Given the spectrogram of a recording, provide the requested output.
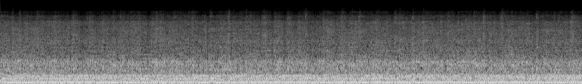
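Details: Freshly installed 568 cubic-inch big-block Chevrolet in a Chevelle with Jerico 4-speed manual, first start after install, came up to temperature well. Deep, even V8 idle with steady low burble, no knocks or ticks; normal warm idle.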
